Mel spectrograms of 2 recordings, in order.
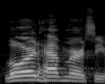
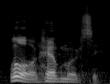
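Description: First: Said in the usual way. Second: Lightly hammed [name] for the congregation; [name] impression. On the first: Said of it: "let me hear your best [name]". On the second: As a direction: do your best [name] on it. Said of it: "your best [name] impression".

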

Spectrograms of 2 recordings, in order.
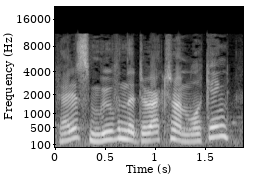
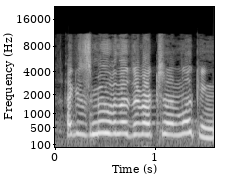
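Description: First: Said in the usual way. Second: High, fast excited discovery; quick, high-pitched burst of delight; delighted realisation. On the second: Real, not acted. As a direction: blurt it out fast and high, thrilled. Delighted realisation after the question.

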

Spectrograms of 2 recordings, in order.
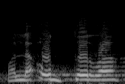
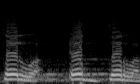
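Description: First: "اضطر" drawn out slowly as the other reading; contrasting pronunciation. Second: اضطر said slowly, syllable by syllable; slow demo pronunciation. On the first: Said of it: "طيب نشوف هتصير إيش؟". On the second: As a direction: spell out "اضطر" slowly for students. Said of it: "يعني كيف يقرأ؟". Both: Shown as a demonstration.

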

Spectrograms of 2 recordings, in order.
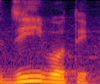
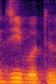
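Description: First: জীবতি with a long, held ee in জী; lengthened জী in জীবতি; long vowel. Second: জীবতি with a short, quick i in the first syllable; brief ji at the start of জীবতি; short vowel. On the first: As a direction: stretch the first syllable of জীবতি, jee-boti. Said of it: "উচ্চারণটা দীর্ঘ করছি". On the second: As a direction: say জীবতি without stretching জী. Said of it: "যদি রসিকার থাকতো". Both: Shown as a demonstration.

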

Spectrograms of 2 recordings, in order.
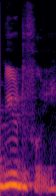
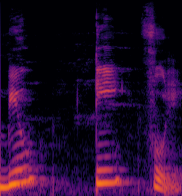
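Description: First: Said in the usual way. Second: বিউটিফুল very slowly in three parts, biu - ti - ful; teacher sounding out বিউটিফুল syllable by syllable, drawn out; split into syllables. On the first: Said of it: "ভাঙা যাচ্ছে সিলেবেলে". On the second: Shown as a demonstration. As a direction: break বিউটিফুল into separate syllables with clear pauses. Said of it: "দেখো ভাঙা যাচ্ছে সিলেবেলে".

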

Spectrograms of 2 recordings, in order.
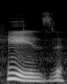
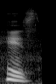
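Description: First: He's with a drawn-out ee; long he's. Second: He's with a brief vowel; short he's. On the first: Teacher demonstrates the long form, drawn-out he's. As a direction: stretch the vowel of he's slowly. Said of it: "길게". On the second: Teacher contrasts it with the long form, short he's. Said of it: "짧게". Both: Shown as a demonstration.

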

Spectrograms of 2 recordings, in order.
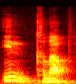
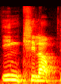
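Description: First: INKILAP with ı after k, slowly; correct pronunciation. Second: İNKILAP as "inkilap"; wrong pronunciation. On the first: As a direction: say inkılap as in-kı-lap. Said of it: "şeklinde yazılması lazım". (inkılap doğru, ı ile) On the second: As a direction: say inkılap with a dotted i after k. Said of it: "değil". (inkılap yanlış, "inkilap") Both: Shown as a demonstration.

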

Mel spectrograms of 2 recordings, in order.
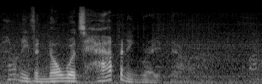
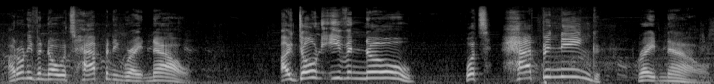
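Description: First: Said in the usual way. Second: High, loud, stretched-out disbelief; bewildered exclaiming. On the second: Real, not acted. Escalating bewildered repeat.

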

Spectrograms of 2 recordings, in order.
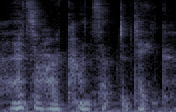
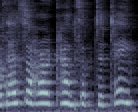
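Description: First: Soft whisper to yourself; hushed whispered musing; whispered aside. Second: Said in the usual way. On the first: Real, not acted. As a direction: breathe it almost to yourself.

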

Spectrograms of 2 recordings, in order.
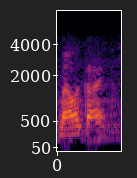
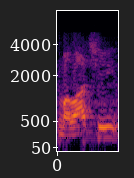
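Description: First: Malachi said as MAL-uh-kye; MAL-uh-kye for Malachi, stress up front; correct pronunciation. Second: Malachi said as muh-LAH-chee; Italian-sounding "ma-LAH-chee" for Malachi; mispronunciation. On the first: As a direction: end Malachi on a hard k and "eye". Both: Shown as a demonstration. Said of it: "It is not pronounced Malachi".

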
